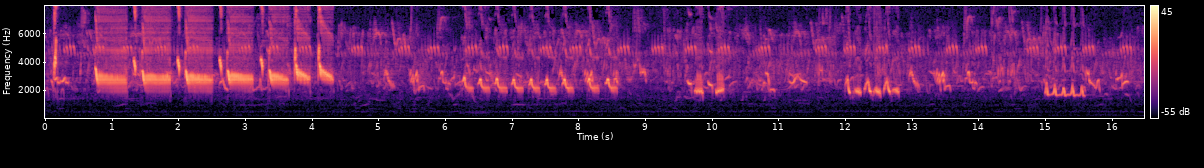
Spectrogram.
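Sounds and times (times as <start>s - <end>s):
Northern mockingbird singing: 0.0s - 16.4s.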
